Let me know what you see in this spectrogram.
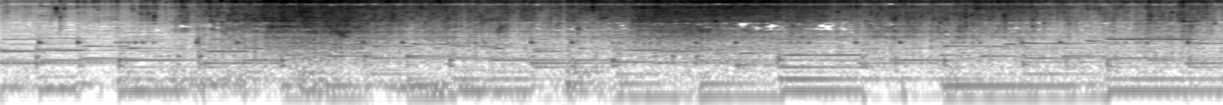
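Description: Breaded eggplant deep-frying in hot oil, sizzling, the sizzle swelling from about two seconds in as hot oil is spooned over it, with background music playing throughout.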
